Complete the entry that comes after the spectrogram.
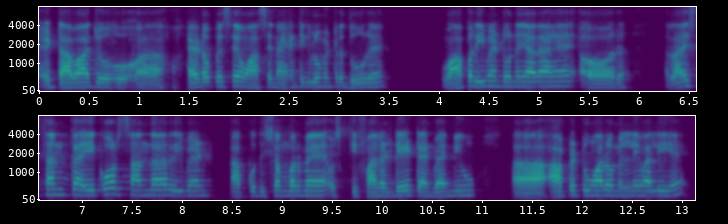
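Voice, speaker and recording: A man's voice: a little high, darkish tone, clean tone. A man hosting an online sales meeting, rousing and exhorting his team, mixing English phrases into his talk, on dull lo-fi call audio.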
